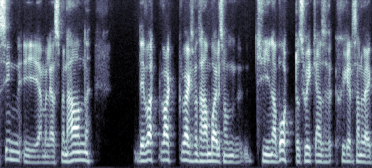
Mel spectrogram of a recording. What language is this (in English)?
Swedish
